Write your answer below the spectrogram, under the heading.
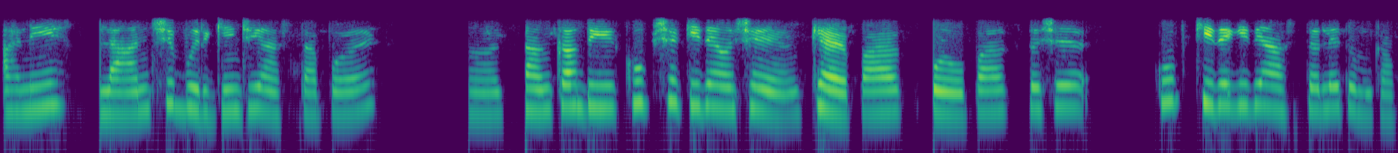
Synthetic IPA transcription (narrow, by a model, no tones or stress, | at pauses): aɽ̃i | lant͡ɕibuɾɡĩɲt͡ɕiəst̪apəɭ | t̪ãŋkabʱikʰuːpɕẽkit̪ẽəɕẽkʰɛɭpak̚pɔɭopak̚t̪əɕẽ | kʰuːbkit̪ɛ̃k̬it̪ẽəst̪əlẽt̪umkap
